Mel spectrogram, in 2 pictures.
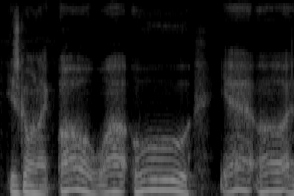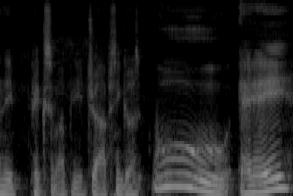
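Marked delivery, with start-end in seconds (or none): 0.6-2.8 higher Midwestern oohs and wows; mock Chicago wrestling fan. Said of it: "the actor watching it goes". 4.5-5.8 high "Ooh, eh?" with a misplaced Canadian eh; wrong Canadian eh. Retold or imitated. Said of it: "used it in the one way that we don't use it".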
